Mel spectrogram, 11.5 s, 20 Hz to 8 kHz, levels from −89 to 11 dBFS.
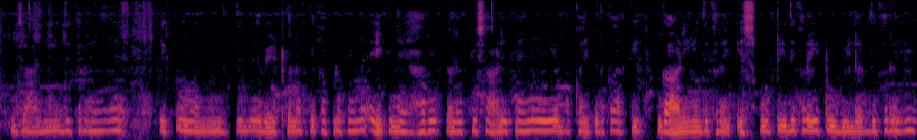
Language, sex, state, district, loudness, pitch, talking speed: Hindi, female, Bihar, Gopalganj, -34 LUFS, 200 Hz, 190 wpm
